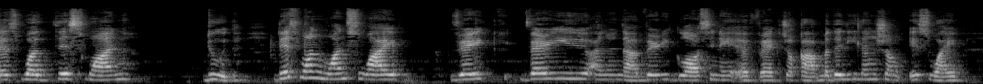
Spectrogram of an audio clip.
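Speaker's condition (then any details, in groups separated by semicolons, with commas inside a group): No condition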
